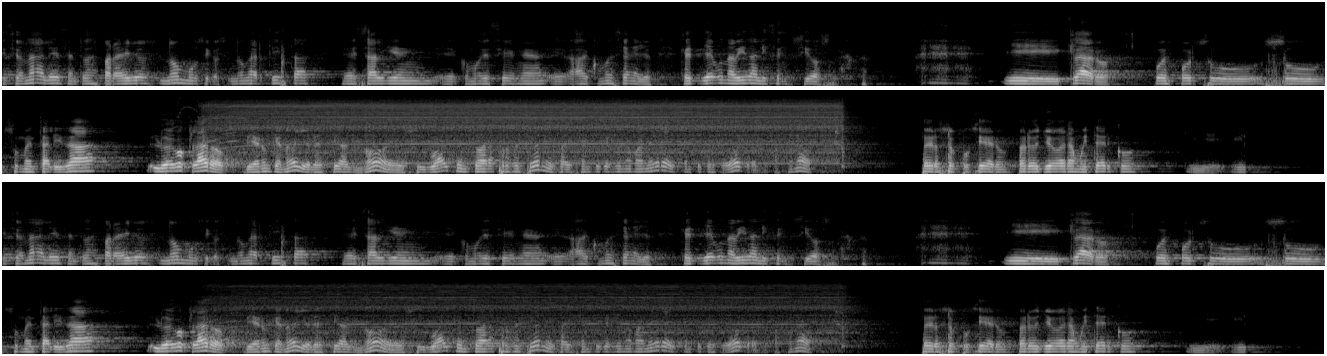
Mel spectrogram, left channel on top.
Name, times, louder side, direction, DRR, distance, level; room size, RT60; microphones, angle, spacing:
voice 1, 0.0-3.1 3.4-6.5 6.8-8.3 9.2-9.5 10.0-11.1 11.5-14.2 14.7-21.3 22.4-24.6 25.1-25.7, left 2 dB, 20° left, 14 dB, 0.4 m, -27 dB
Tools, 15.0-21.7, left 7 dB, 60° left, 0.9 m, -37 dB
23.0 x 15.5 x 4.0 m, 1.5 s
head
